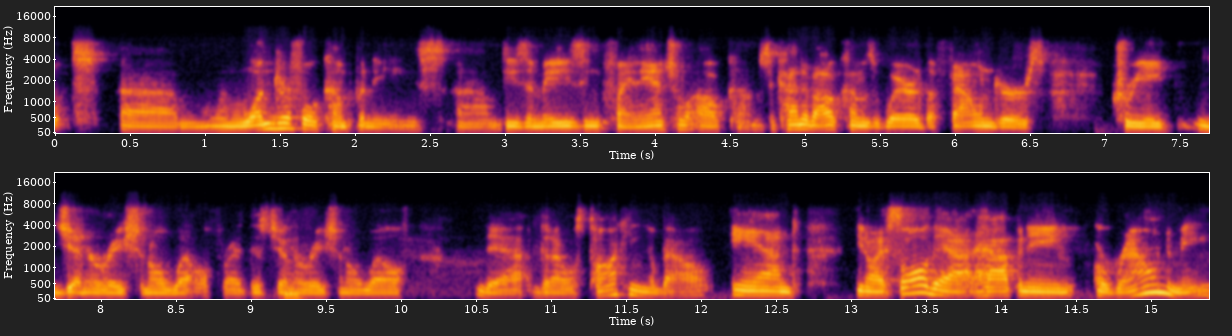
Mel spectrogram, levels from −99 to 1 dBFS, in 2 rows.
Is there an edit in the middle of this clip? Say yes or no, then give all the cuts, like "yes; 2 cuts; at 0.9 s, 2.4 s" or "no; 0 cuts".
yes; 2 cuts; at 3.0 s, 10.9 s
